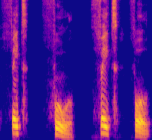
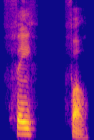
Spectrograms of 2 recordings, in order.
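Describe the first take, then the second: First: "faithful" with a hard t for th, "fayt-fool"; mispronounced faithful. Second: "faithful" with a light th and a short, weak second vowel; correct th pronunciation. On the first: Teacher quoting a mistake she has heard, wrong "faithful". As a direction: swap the th in "faithful" for a plain t. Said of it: "Two wrong things there". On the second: Teacher modelling the word for learners, careful "faithful". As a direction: say "faith-fl", syllables set apart. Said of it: "So the word is". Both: Shown as a demonstration.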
